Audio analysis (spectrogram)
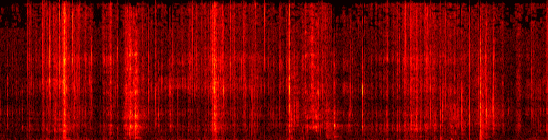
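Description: A solid yellow translucent glycerin soap bar is shaved along its edge with a utility knife blade. The result is a quiet series of short, crisp scraping and crackling strokes with bright, papery texture and no ringing between cuts.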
